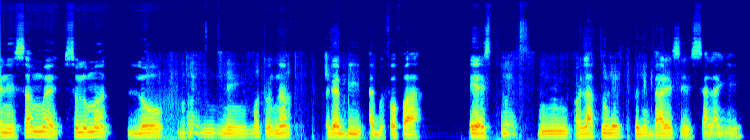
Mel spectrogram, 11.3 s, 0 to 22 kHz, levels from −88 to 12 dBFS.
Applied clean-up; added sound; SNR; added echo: neural mask model DeepFilterNet 3.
